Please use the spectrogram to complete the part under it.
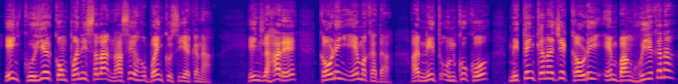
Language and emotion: Santali, angry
